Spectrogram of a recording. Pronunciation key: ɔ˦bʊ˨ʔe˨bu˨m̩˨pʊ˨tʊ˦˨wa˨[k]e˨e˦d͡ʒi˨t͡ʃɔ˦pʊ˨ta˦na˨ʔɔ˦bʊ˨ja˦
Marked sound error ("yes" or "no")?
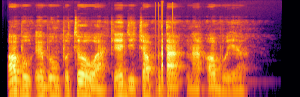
no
